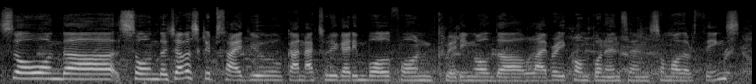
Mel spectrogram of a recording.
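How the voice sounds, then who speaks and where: A woman's voice in a Spanish accent, medium in pitch with ordinary variation, at a moderate pace with hardly any pauses. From Barcelona, Spain. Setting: conference interview. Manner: halting, hesitant.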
